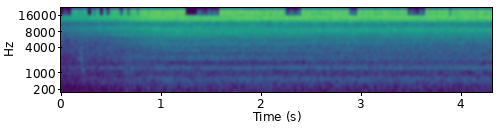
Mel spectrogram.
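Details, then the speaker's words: Peterbilt truck parked with engine off, steady loud hiss of air escaping from a leaking air suspension airbag, losing significant air pressure; both airbags to be replaced. "So you can see it's losing a significant amount of air pressure with the truck shut off."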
